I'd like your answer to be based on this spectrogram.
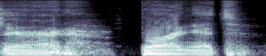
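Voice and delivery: normal talking voice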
